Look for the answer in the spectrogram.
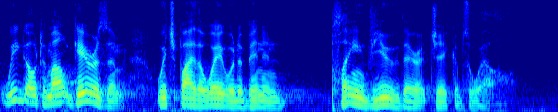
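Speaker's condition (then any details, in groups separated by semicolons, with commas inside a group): No condition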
